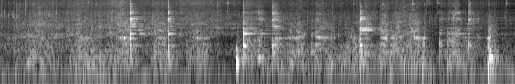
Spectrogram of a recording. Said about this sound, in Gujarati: કઢીને આપણે એકવાર હલાવી દઈશું.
